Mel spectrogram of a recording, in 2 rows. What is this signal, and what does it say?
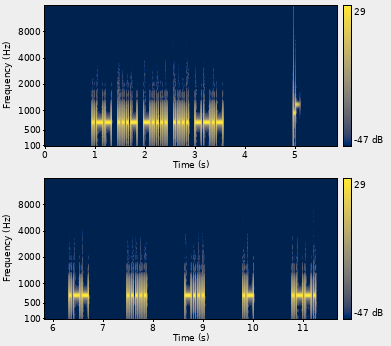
Morse code, heard as a keyed tone, about 28 wpm, spaced as for 14 wpm, 700 Hz. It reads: WV6HQ W5BAP
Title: USA Call Signs - 5 Characters - 6x Character Spacing - 28wpm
